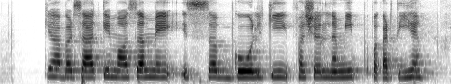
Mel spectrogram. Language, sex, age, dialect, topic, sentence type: Hindi, female, 18-24, Marwari Dhudhari, agriculture, question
